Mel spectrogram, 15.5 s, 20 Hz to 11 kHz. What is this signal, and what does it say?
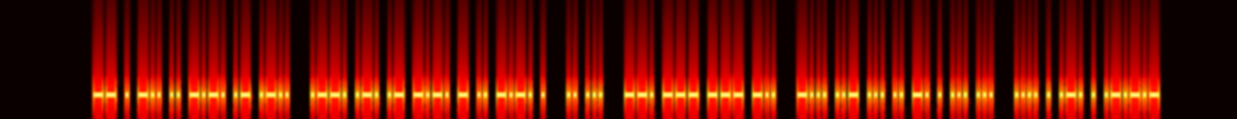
Morse code, heard as a keyed tone, about 30 wpm, 700 Hz. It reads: MEDICAL PRACTICE IS GOOD BUSINESS HERE.
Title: Sentences from Top 1000 Words - Review Part 5 - 30wpm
